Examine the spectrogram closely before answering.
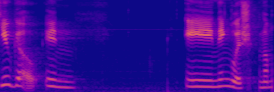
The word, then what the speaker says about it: Hugo: like, "Oh, your name is your name isn't pronounced Hugo in in English." And I'm like, "Yes, it is." Yeah, it is. What do you mean it's not? No, your name is pronounced huge.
